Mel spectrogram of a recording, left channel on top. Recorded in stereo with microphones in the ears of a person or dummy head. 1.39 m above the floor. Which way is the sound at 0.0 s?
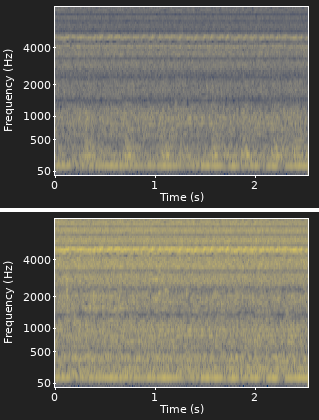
75° right (ahead or behind).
